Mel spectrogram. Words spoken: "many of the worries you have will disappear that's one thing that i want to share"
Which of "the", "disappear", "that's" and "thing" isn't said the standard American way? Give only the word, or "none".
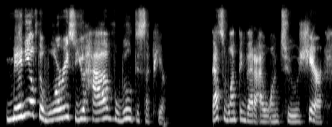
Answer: none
